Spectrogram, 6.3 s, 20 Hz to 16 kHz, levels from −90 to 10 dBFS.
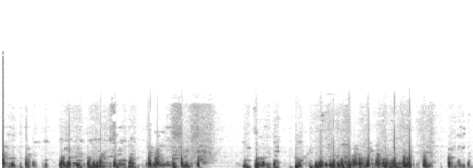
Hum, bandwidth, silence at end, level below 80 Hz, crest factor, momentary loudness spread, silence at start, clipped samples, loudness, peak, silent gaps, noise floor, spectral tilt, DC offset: none; 6.2 kHz; 0.05 s; -48 dBFS; 16 dB; 11 LU; 0.05 s; under 0.1%; -17 LUFS; 0 dBFS; none; -49 dBFS; -11 dB/octave; under 0.1%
